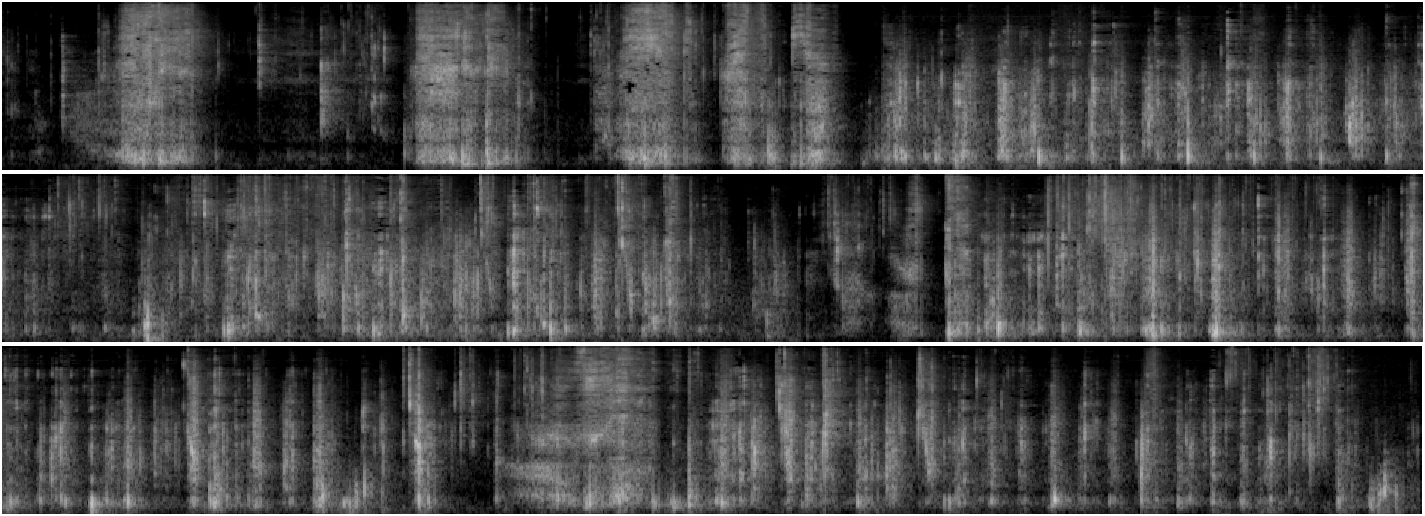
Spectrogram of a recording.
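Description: Close-miked eating: a person chewing and crunching mouthfuls of food, with a dense run of wet mouth clicks. A few separate loud mouthfuls come in the first five seconds, then the chewing runs on almost without pause.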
